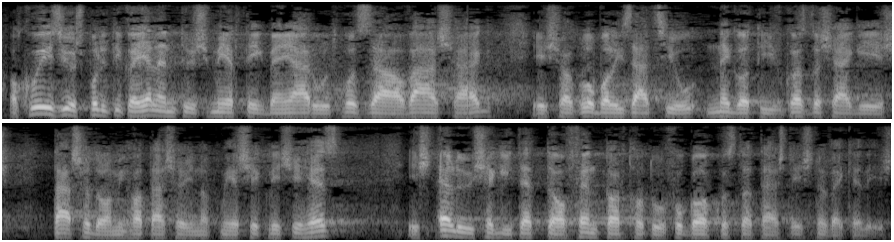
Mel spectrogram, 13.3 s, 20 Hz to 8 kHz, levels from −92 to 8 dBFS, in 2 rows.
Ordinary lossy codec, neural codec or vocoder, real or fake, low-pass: none; none; real; 7.2 kHz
